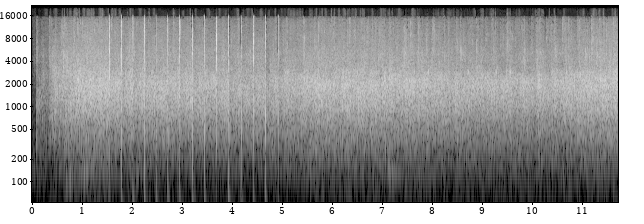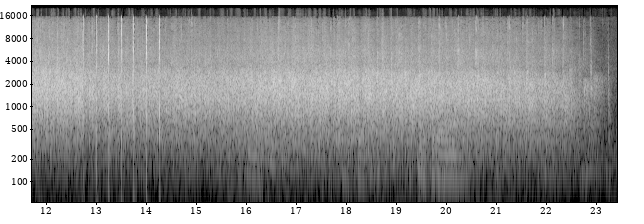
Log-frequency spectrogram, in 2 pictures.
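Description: A large audience at a Brown University event applauds steadily to welcome the Aga Khan, with sustained loud clapping and a few close, sharp individual claps that carry on for over twenty seconds before fading out.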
